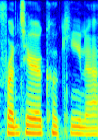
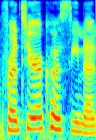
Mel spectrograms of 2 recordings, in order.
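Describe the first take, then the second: First: It is pronounced like the shell name coquina. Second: It is pronounced unlike the shell name coquina. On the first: The speaker calls it wrong. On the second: The speaker calls it right.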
